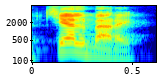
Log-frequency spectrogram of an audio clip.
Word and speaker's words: Kjellberg: How do you pronounce his last name? Kjellberg.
